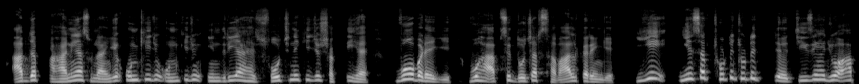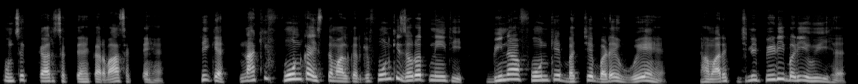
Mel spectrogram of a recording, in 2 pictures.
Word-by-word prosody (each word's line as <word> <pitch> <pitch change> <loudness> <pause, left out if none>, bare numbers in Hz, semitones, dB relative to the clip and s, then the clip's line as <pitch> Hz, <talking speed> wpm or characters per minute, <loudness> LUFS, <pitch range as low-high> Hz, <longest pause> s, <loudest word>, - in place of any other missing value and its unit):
आप 155 +1 +4
जब 205 - +5
कहानियाँ 130 +11 +3
सुनाएँगे, 145 -2 0
उनकी 205 +4 -1
जो 215 - -4
उनकी 170 +3 -5
जो 210 -1 -3
इंद्रियाँ 170 +4 0
हैं, 150 - -2
सोचने 175 - 0
की 210 0 -8
जो 200 +1 -3
शक्ति 180 -3 -6
है 120 -3 +1 0.3
वो 235 +3 +7
बढ़ेगी, 135 - +2 0.2
वो 185 - +4
आपसे 190 +3 +1
2-4 155 +3 0
सवाल 175 - +1
करेंगे, 110 -7 -1 0.2
ये 265 +10 0 0.2
ये 250 +5 +2
सब 295 +2 +4
छोटे-छोटे 270 +2 -2 0.3
अ, - - +2
चीज़ें 185 +9 -3
हैं 220 - +1
जो 205 +2 +3
आप 195 +1 +2
उनसे 170 +5 -1 0.2
कर 155 0 +4
सकते 140 - -4
हैं, 125 - -3
करवा 150 - +3
सकते 130 -4 -6
हैं, 90 -6 -12 0.4
ठीक 215 -1 -4
है? - - +4 0.2
ना 175 +4 +3
कि 245 +8 -8
फ़ोन 245 -1 +4
का 245 -2 +4
इस्तेमाल 175 -6 +1
करके, 145 +1 -5
फ़ोन 230 - 0
की 280 - 0
ज़रूरत 220 +2 +4
नहीं 190 -1 +1
थी, 135 -5 -6 0.2
बिना 210 - +3
फ़ोन 200 -4 +1
के 220 +1 0
बच्चे 165 +9 0
बड़े - - +3
हुए 135 +3 +1
हैं, 125 - -3 0.4
हमारी 125 +4 +2
पिछली 165 +10 -6
पीढ़ी 225 +7 +1
बड़ी 185 0 0
हुई 155 -4 -1
है, 110 - -9
180 Hz, 225 wpm, -24 LUFS, 150-215 Hz, 0.4 s, वो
